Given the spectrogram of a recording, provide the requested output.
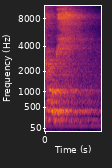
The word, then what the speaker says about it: fruits: This word is ending with te, silent, and adding s to make it plural.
